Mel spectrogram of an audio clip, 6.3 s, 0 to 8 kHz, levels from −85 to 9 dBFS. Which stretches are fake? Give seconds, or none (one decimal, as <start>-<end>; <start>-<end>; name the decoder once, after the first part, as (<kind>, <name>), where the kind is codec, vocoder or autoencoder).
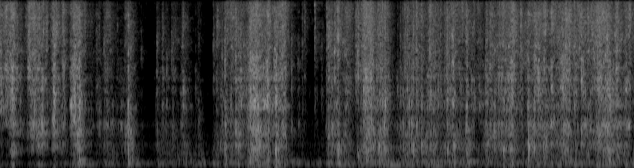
0.0-3.5 (vocoder, HiFi-GAN); 4.5-6.3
